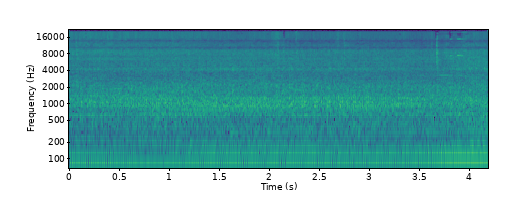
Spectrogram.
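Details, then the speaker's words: Retired 1979 fire truck, two-stroke Detroit diesel, sat a couple of years: strong, even drone building cleanly with throttle, no knocks, misses or rattles; engine runs flawlessly, though the transmission is bad. "We figured this one would crank right up. It's a shame that transmission's bad, because this motor runs flawlessly. It sounds amazing."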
